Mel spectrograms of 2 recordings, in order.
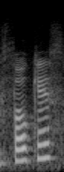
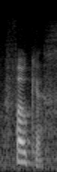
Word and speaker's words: focus: Bien, se escribe Focus, pero esa U al final suena como una A.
